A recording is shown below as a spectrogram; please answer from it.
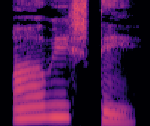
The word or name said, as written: ಆವಿಷ್ಟ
